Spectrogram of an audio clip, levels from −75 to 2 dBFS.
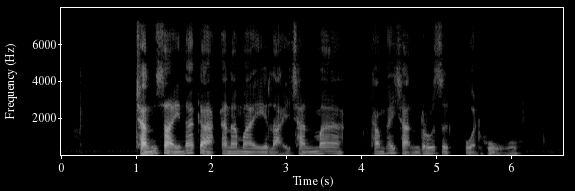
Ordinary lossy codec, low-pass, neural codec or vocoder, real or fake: none; 7.2 kHz; none; real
